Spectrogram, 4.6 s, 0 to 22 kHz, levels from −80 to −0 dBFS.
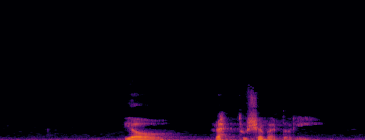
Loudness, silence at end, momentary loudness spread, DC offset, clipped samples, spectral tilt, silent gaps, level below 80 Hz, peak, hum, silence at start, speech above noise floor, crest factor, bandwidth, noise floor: -33 LUFS; 0.4 s; 21 LU; under 0.1%; under 0.1%; -6 dB/octave; none; -62 dBFS; -12 dBFS; none; 0.2 s; 26 dB; 24 dB; 8.4 kHz; -58 dBFS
